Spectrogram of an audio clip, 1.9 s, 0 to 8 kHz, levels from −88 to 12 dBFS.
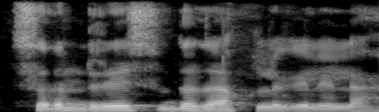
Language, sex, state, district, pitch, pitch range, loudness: Marathi, male, Maharashtra, Dhule, 135 Hz, 125-145 Hz, -16 LUFS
